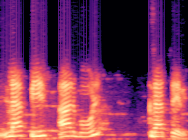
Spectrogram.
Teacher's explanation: Lleva el acento en la penúltima sílaba. Se les marca tilde cuando terminan en consonantes diferentes. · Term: Palabras graves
